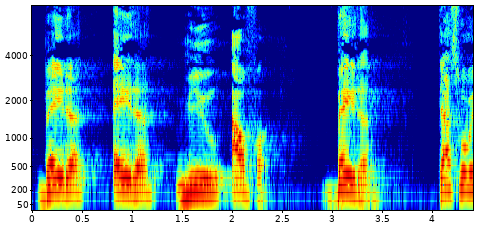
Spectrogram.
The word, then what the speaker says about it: eta: The second letter looks like an N, is an eta. Everyone say eta. And you pronounce it like A-Y, A. So that's bay.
